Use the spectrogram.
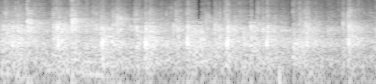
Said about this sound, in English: Somebody say amen. Clap your hands to the Lord. He's worthy.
